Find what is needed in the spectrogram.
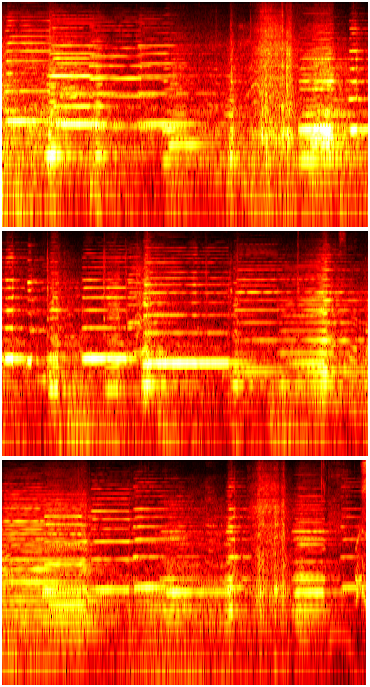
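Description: Bandoneón played with a button pressed and the bellows moving, so the reeds sound: a slow melody of held notes and chords.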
